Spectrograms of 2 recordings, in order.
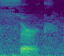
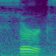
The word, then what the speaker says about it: cirque: Number 1 might be a cirque. That's spelled C-I-R-Q-U-E.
